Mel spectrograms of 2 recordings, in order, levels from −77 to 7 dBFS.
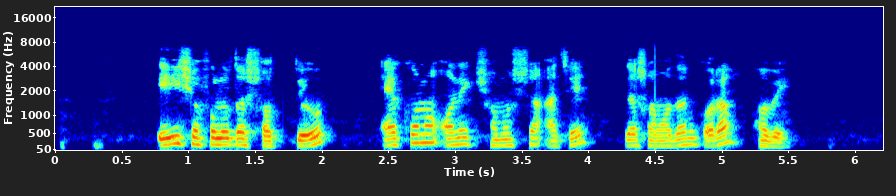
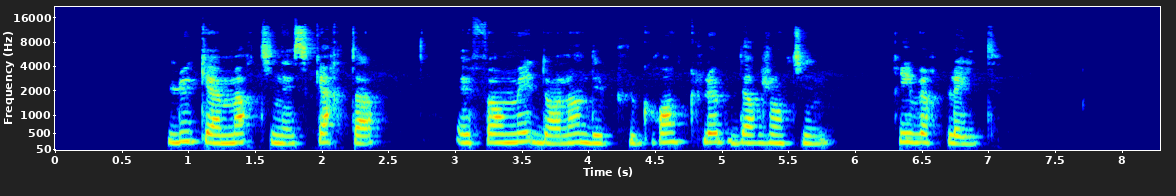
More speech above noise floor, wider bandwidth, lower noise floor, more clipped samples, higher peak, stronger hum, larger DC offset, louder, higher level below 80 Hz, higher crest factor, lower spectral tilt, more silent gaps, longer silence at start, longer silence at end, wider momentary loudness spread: second, 49 dB vs 56 dB; second, 7 kHz vs 15.5 kHz; second, -64 dBFS vs -80 dBFS; neither; first, -2 dBFS vs -6 dBFS; neither; neither; first, -17 LUFS vs -24 LUFS; first, -56 dBFS vs -70 dBFS; about the same, 16 dB vs 20 dB; first, -6.5 dB/octave vs -3 dB/octave; neither; about the same, 0.8 s vs 0.85 s; second, 0.7 s vs 1.2 s; about the same, 10 LU vs 11 LU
